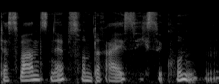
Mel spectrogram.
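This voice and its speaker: Here is a woman with an ordinary speaking voice, pitched in the middle of her range. The rise and fall of her pitch is normal. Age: 20s. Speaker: student and social media influencer. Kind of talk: interview. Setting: office.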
